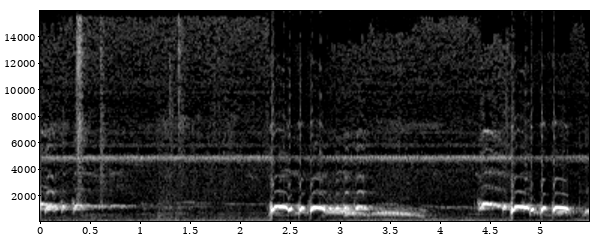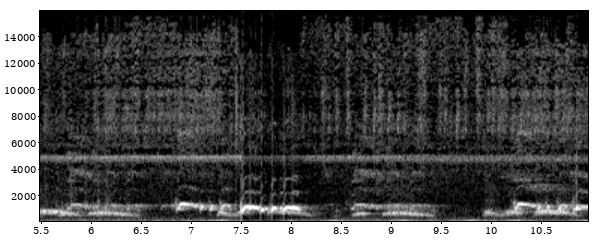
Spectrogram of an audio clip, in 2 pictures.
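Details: Zebra dove, cemani variety, calling as a lure to trigger replies from other doves and raise breeding drive; four loud phrases of rapid rolling notes sliding into lower coos, roughly every two and a half seconds, low hum behind.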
